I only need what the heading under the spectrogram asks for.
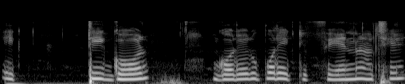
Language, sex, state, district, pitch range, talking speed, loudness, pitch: Bengali, female, Tripura, West Tripura, 230-260 Hz, 120 wpm, -21 LUFS, 245 Hz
